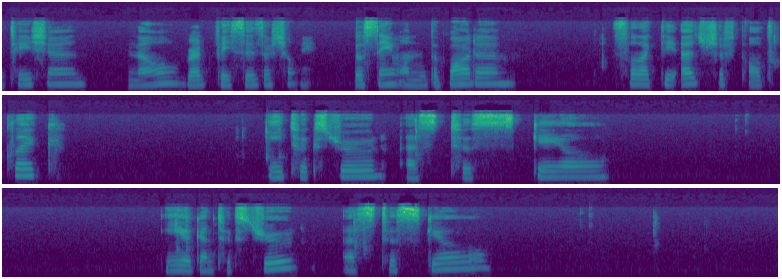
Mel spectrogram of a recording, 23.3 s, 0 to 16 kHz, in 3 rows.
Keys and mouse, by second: 0.5-2.1 drag, 2.1-3.5 middle drag, 3.9-5.0 middle drag, 7.1 alt+shift+click, 10.4 e, 12.1 s, 15.1 click, 17.3 e, 19.1 s, 21.4 click.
